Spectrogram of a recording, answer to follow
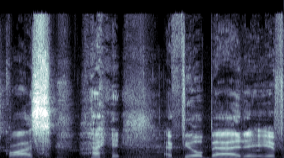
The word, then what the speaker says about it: Quas: got by that's ryan quas it's q-u-a-s that's i think it's cross i i feel bad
